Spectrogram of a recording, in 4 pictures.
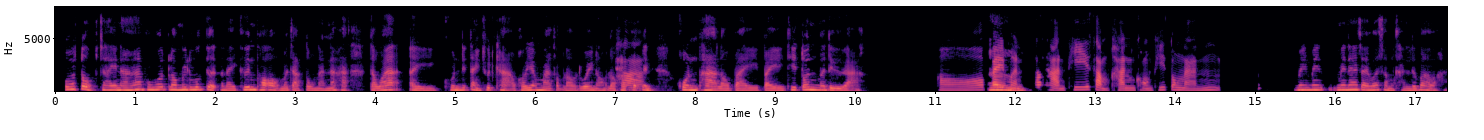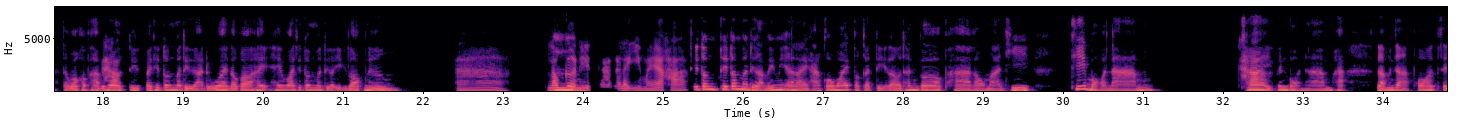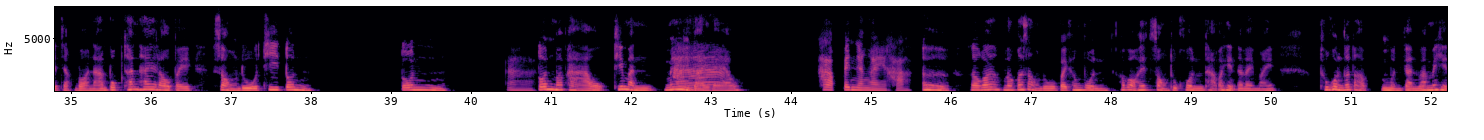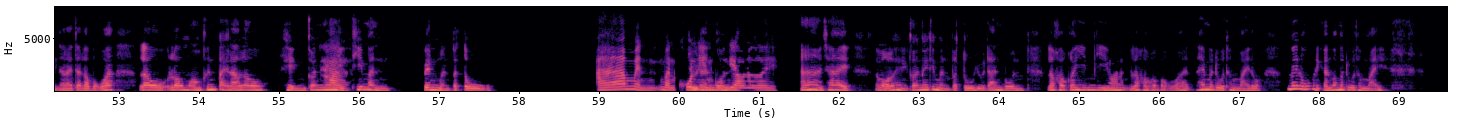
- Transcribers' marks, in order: tapping; chuckle
- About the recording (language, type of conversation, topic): Thai, podcast, มีสถานที่ไหนที่มีความหมายทางจิตวิญญาณสำหรับคุณไหม?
